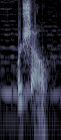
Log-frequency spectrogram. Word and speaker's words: Rischel: And I always say it's like Michelle, but with an R. So nailed it. Mm. Rochelle, you got it.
